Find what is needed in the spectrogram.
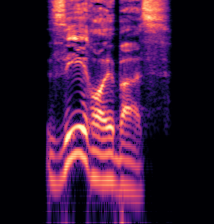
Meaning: genitive singular of Seeräuber
- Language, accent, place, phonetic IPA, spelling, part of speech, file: German, Germany, Berlin, [ˈzeːˌʁɔɪ̯bɐs], Seeräubers, noun, De-Seeräubers.ogg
